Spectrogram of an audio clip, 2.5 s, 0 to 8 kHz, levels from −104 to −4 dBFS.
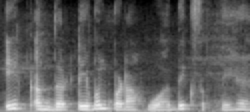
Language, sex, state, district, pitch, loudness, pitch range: Hindi, female, Himachal Pradesh, Shimla, 215 Hz, -16 LUFS, 205-250 Hz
